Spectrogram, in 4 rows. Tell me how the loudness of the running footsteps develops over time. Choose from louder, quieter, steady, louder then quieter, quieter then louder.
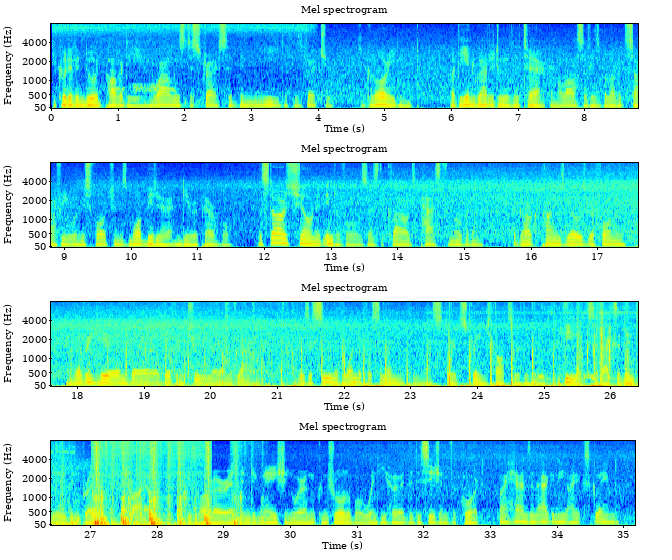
louder.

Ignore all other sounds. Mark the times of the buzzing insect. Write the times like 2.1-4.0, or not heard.
not heard.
